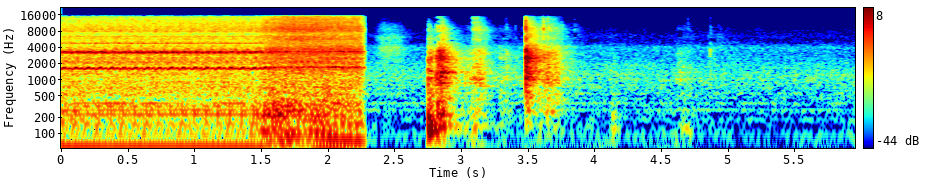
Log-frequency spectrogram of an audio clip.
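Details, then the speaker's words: Honda engine after a VTEC cylinder head swap, at idle: thin, steady high-pitched squeal over the idle for two seconds until shutdown, then only clunks; began after short drives, owner suspects the cylinder head, source unconfirmed. "I started driving it around the block around the neighborhood here and there and then um it started making a really high-pitched squealing noise"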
